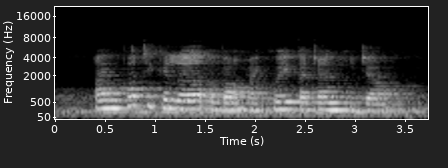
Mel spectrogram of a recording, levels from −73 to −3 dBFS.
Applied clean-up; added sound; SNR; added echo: none; none; none; reverberation time 0.9 s.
